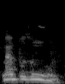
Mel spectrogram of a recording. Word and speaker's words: Mapuzungun: ¿En la pronunciación oficial es Mapuzungun, no Mapuzungun. Así es. Mapuzungun.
